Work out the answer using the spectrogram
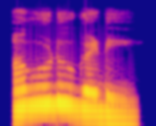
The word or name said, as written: ಆವುಟಕಟ್ಟು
